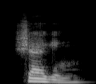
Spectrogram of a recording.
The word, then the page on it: shagging: Australian English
